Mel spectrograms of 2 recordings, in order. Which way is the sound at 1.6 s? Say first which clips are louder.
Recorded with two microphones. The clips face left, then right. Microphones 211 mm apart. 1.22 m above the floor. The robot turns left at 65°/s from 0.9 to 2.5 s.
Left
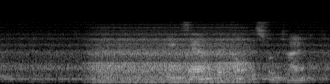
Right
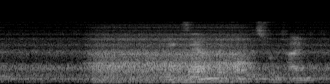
Left 1 dB; 175° right.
